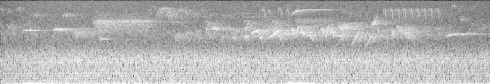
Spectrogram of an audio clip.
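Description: Several birds chirping and calling, short whistled notes and a quick trill, over a steady low outdoor background hiss.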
